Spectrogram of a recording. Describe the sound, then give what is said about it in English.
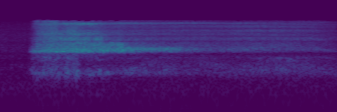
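A deep breath drawn in during a guided breathing exercise: a long, airy inhale that starts abruptly and holds steady for nearly four seconds, fairly soft, with no talk. “Taking another big deep breath in.”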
